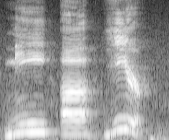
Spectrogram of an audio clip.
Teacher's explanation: our third anapest again starts with knee followed by a so those are our two unstressed syllables knee and a and then the word year that stressed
